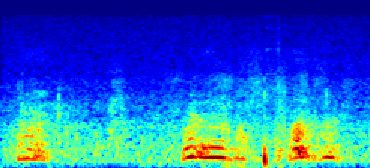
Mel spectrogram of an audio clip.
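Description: Small dog making two short, low-pitched vocal sounds about a second apart, the second one longer, with a single sharp click just after the second.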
